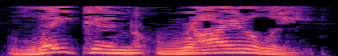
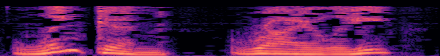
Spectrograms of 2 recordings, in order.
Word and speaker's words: Laken Riley: And he's supposed to say Laken Riley. But in reality, he ended up saying, calling her Lincoln Riley.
